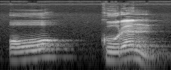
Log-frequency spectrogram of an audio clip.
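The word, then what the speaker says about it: au courant: या फिर इसको बोल सकते हैं ओ कुरन, यहां पर भी टी साइलेंट है, ओ कुरन, या फिर एब्रेस्ट, या फिर अप ऑन।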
